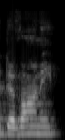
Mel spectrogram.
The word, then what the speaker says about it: Dewani: happened why why was Anna uh let me pronounce her name correctly Anna devani murdered okay why she was murdered on her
